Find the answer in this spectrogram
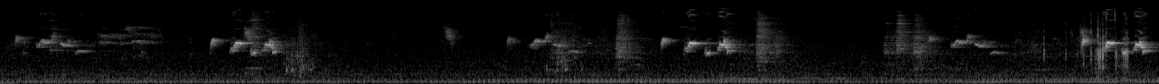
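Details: Red-whiskered bulbul lure bird singing a fighting song at a trap, recorded 15 June 2016: lively whistled phrases of several slurred notes, repeated roughly every four seconds, with sharp clicks between phrases.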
